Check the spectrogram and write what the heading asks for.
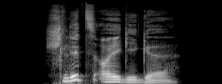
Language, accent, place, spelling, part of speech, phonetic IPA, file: German, Germany, Berlin, schlitzäugige, adjective, [ˈʃlɪt͡sˌʔɔɪ̯ɡɪɡə], De-schlitzäugige.ogg
- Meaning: inflection of schlitzäugig: 1. strong/mixed nominative/accusative feminine singular 2. strong nominative/accusative plural 3. weak nominative all-gender singular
